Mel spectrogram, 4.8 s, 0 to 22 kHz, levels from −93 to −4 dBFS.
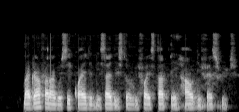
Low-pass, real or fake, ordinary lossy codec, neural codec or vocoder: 7.2 kHz; real; none; none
